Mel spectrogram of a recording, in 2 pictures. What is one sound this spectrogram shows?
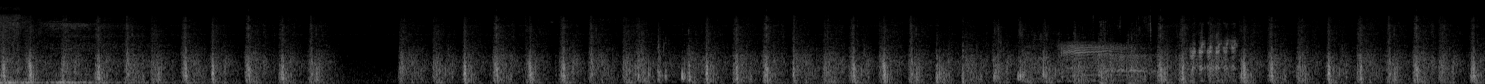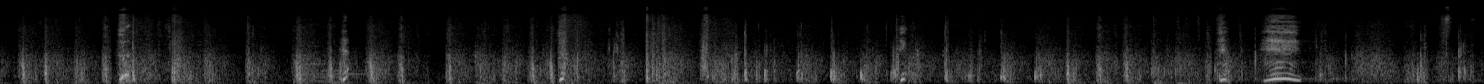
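Footsteps run quickly over grass and soft ground.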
